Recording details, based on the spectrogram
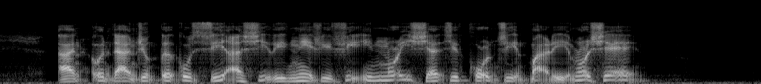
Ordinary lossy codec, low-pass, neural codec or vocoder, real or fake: none; 7.2 kHz; autoencoder, 22.05 kHz, a latent of 192 numbers a frame, VITS, trained on many speakers; fake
